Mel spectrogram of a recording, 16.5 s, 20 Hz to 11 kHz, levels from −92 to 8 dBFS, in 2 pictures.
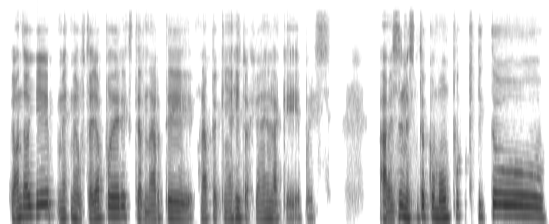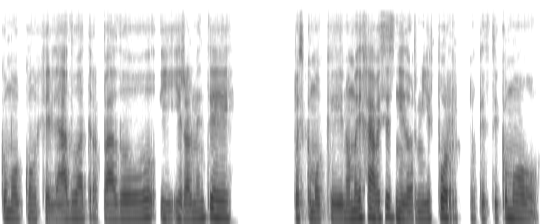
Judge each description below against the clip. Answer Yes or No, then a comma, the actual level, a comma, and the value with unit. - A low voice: Yes, low, 125 Hz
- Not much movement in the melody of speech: No, average, 3.0 semitones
